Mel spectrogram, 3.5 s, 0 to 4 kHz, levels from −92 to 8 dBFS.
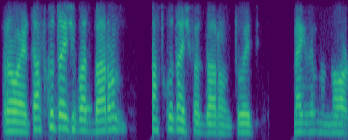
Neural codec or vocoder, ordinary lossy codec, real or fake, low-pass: none; Opus, 16 kbps; real; 3.6 kHz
